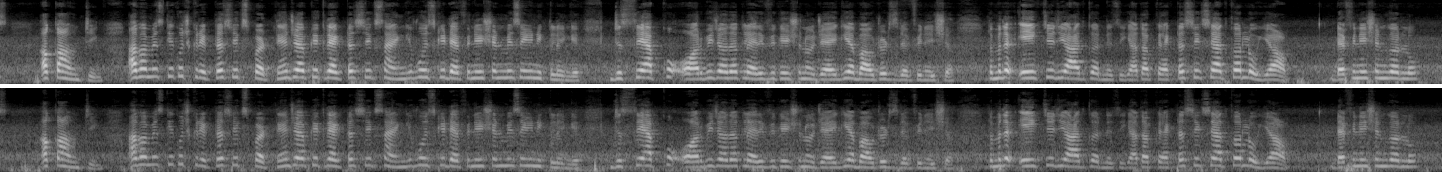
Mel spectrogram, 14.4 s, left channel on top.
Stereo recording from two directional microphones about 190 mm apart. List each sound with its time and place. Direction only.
0.4 s a woman's voice: 30° left (ahead or behind)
